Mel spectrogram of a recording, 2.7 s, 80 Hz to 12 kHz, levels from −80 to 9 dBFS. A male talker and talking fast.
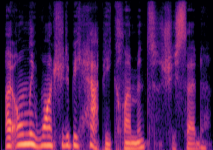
Yes: male; fast, 225 wpm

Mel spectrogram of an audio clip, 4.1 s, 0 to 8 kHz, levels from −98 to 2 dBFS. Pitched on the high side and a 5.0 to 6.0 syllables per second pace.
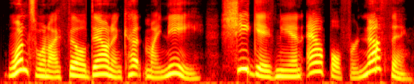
No: high, 210 Hz; 4.6 syllables/s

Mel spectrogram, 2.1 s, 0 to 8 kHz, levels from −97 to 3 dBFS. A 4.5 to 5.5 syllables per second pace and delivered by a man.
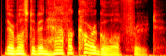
No: 5.8 syllables/s; male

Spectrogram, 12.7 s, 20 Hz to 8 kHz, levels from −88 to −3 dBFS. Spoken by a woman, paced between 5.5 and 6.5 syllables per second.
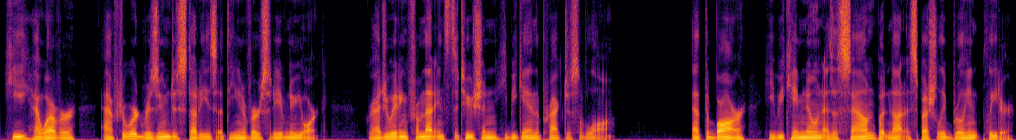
No: male; 5.8 syllables/s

